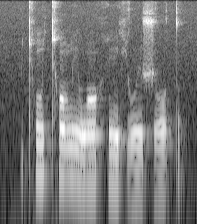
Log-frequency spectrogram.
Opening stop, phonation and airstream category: aspirated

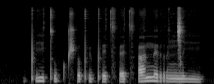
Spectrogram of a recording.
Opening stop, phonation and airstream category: ejective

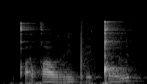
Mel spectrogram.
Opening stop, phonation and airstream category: ejective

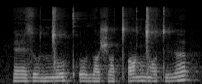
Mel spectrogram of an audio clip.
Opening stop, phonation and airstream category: click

